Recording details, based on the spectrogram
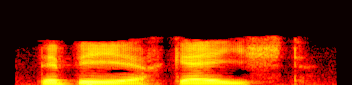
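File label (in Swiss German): "biergeischt", Bas Rhin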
